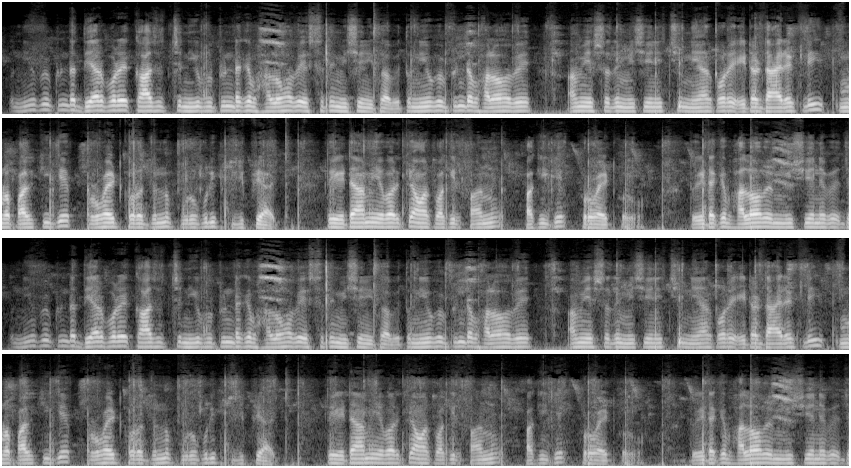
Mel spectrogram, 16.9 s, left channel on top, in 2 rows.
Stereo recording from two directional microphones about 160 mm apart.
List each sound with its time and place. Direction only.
0.4 s speech: 20° left (ahead or behind)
